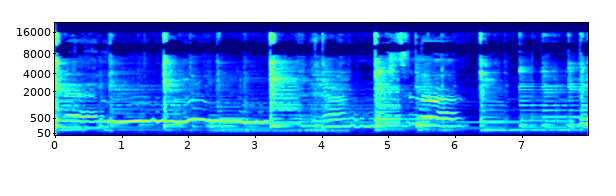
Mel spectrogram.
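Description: Acoustic guitar strummed and picked, with a voice singing over it. The singing stops about six seconds in and the guitar carries on alone.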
